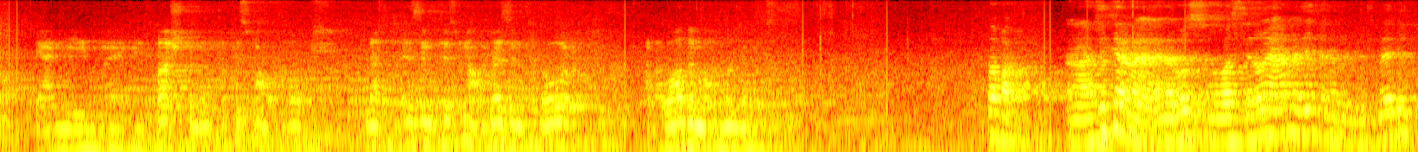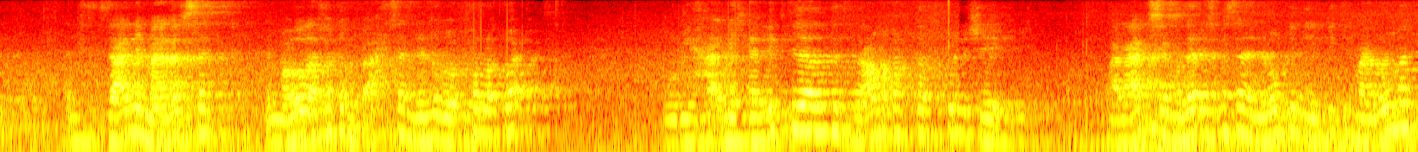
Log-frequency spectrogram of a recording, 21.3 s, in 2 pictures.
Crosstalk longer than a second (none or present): none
